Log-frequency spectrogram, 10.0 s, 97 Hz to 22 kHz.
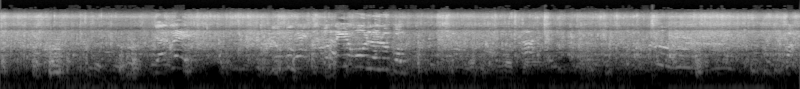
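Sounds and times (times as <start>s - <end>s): water splashing in pool: 0.0s - 10.0s.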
